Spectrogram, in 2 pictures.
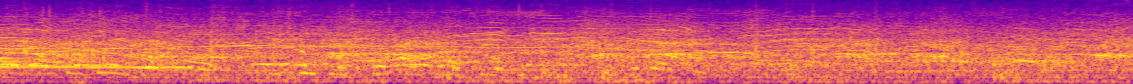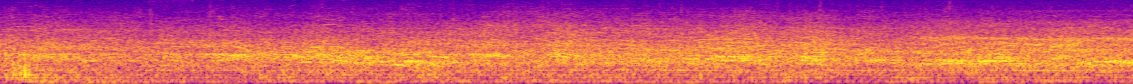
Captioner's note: crowd chatter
